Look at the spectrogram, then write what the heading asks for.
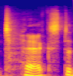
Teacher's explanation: There's aspirated T, like as in text.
